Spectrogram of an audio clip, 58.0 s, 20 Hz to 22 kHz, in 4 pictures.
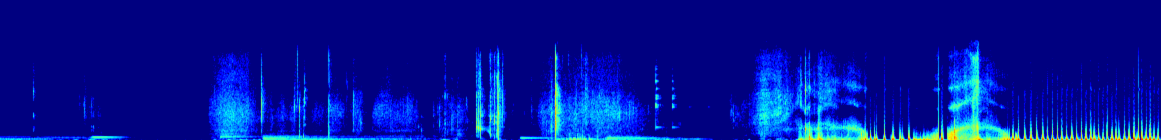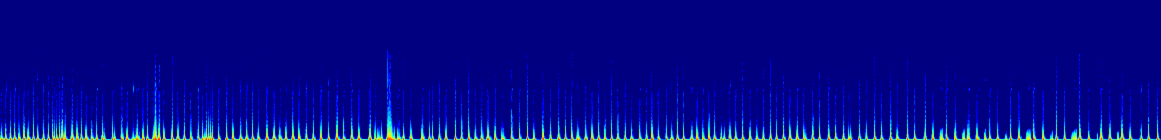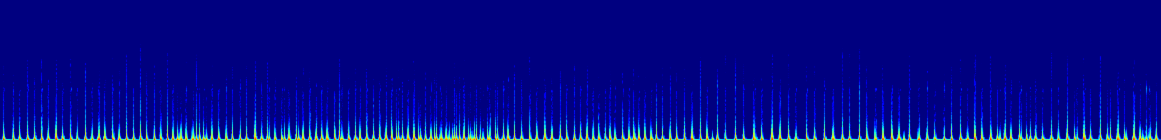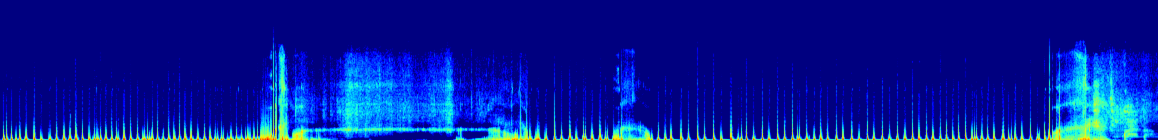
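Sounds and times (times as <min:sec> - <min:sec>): scratching on microphone: 0:09.4 - 0:18.2, 0:40.2 - 0:53.7, 0:54.5 - 0:58.0.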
